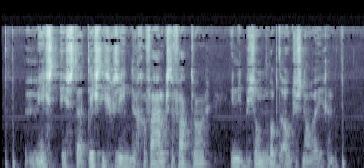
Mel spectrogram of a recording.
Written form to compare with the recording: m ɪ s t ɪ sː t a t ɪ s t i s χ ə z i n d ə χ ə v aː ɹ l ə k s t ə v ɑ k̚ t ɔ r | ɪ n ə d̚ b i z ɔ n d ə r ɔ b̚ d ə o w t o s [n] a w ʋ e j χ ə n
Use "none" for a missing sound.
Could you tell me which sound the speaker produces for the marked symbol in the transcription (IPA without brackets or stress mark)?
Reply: n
